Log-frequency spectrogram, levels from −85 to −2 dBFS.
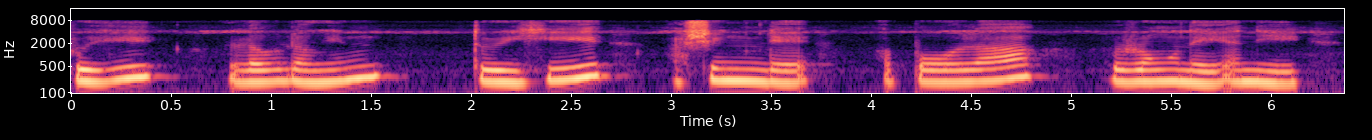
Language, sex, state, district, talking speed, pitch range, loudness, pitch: Mizo, female, Mizoram, Aizawl, 130 wpm, 195-235 Hz, -16 LUFS, 200 Hz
